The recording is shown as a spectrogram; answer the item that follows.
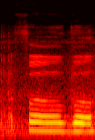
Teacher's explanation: Active ਆਰਟੀਕੂਲੇਟਰ ਕਿਹੜੇ ਹੁੰਦੇ ਨੇ, ਆਪਣੇ ਕੋਲ ਲਿਪ ਹੁੰਦਾ ਨਾ, ਤੇ ਪੈਸਿਵ ਦੇ ਵਿੱਚ ਕੀ ਹੁੰਦਾ, ਅਪਰ ਟੀਥ ਹੁੰਦੇ ਆਪਣੇ। ਦ lower lip ਆਰਟੀਕੂਲੇਟਰਸ with the upper teeth, ਜਿਵੇਂ ਫ ਵ ਹੈ ਨਾ, ਤਾਂ ਇਹ ਕੀ ਨੇ, ਲੇਬੀਓ ਡੈਂਟਲ।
